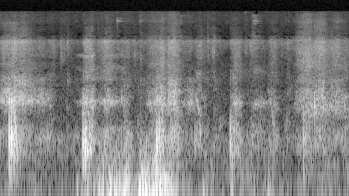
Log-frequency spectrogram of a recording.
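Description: Footsteps of someone walking along a carpeted corridor, soft thuds about once a second, with a low rumble about a second in lasting roughly a second.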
